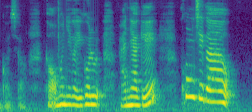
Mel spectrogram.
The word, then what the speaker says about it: 콩쥐: 근데 우리 친구가 읽다가 콩쥐를 꽁쥐라고 읽어요. 그럼 너 콩쥐 모르니?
